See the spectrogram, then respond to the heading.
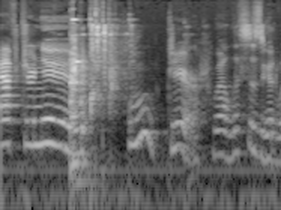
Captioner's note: shatter noise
